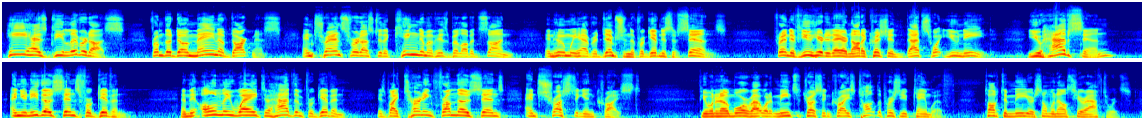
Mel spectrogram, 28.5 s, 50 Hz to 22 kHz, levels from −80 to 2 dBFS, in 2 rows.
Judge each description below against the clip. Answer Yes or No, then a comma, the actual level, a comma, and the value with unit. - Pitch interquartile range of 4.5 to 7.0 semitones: Yes, average, 4.9 semitones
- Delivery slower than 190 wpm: No, fast, 205 wpm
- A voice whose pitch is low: No, medium, 170 Hz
